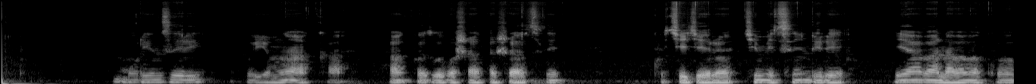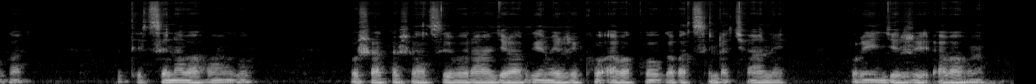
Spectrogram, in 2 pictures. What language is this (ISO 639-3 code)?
kin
